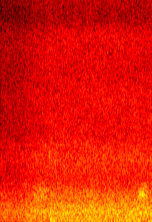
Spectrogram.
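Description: Water rushes downhill across the rocky Raireshwar plateau, a loud continuous broadband roar close to the microphone with some wind buffeting and no speech.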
